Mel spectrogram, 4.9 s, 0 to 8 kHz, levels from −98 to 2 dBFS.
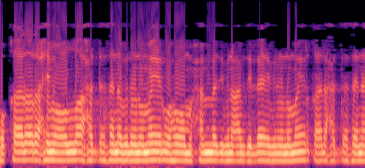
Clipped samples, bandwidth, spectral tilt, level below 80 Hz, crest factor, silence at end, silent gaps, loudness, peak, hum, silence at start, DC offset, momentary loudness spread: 1%; 5.4 kHz; -10 dB/octave; -58 dBFS; 10 dB; 0 s; none; -11 LUFS; 0 dBFS; none; 0 s; under 0.1%; 7 LU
